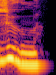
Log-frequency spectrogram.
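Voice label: "zit", British English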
